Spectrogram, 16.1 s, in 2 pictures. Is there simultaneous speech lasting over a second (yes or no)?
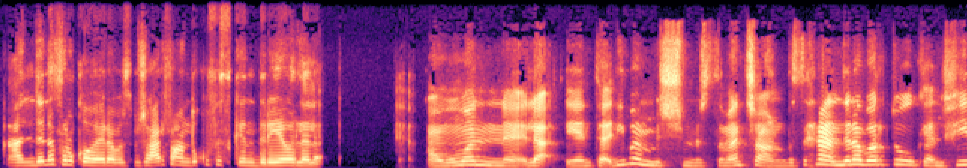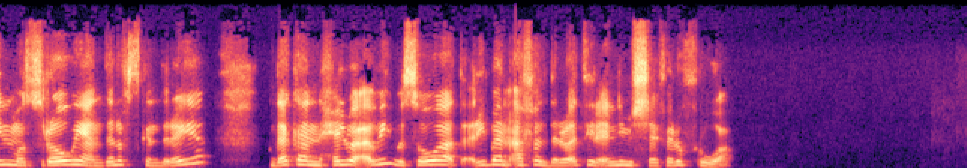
no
